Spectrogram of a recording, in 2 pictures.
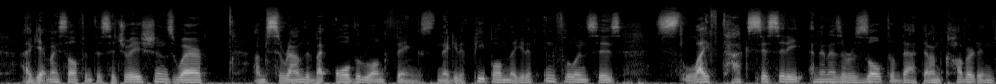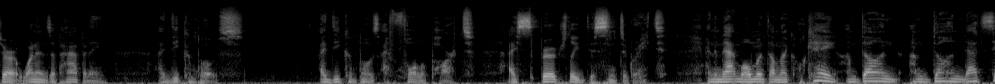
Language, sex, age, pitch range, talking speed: English, male, 30-49, 95-125 Hz, 170 wpm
